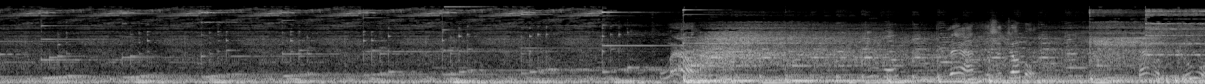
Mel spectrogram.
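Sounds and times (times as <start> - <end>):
slot machine jingling tones: 0.0 - 7.2, 11.4 - 12.0.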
